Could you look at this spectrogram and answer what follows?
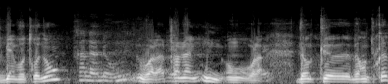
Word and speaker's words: Tran Anh Hung: Tranung. Je prononce bien votre nom. Tranung. Voilà, Tranung.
